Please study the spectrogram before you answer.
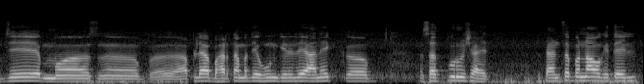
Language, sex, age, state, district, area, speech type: Marathi, male, 45-60, Maharashtra, Nanded, rural, spontaneous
